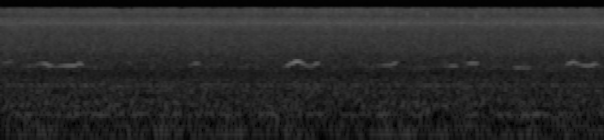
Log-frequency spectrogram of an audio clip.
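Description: A bird calling: short wavering whistles, one roughly every second at uneven spacing, over a steady low background noise.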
